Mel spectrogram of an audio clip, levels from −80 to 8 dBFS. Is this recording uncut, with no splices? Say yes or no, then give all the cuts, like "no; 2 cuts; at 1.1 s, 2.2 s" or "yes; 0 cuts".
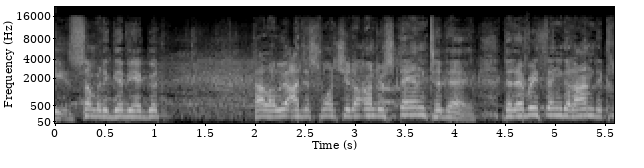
no; 1 cut; at 1.0 s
